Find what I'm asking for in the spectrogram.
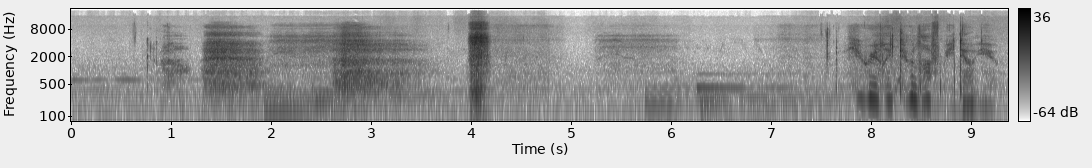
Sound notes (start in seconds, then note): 2.4 Grace sighs; 3.9 Grace sniffles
